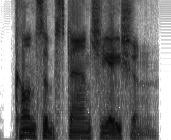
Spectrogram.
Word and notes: consubstantiation: British English

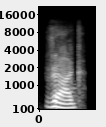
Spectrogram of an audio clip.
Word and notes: rug: Indian

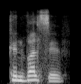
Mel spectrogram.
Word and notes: convulsive: Indian

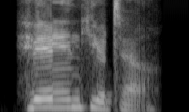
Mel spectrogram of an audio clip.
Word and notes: Herrnhuter: Indian

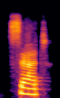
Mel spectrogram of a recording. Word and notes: sat: Indian

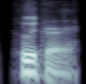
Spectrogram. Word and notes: hooter: American English

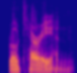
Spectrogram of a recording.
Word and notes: Rotarian: American English

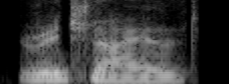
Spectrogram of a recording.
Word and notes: regild: Indian

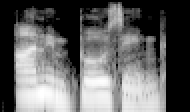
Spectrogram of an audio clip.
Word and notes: Unimposing: Indian

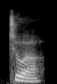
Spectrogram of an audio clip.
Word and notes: tour: Indian

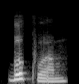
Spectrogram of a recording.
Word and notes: bookworm: Indian

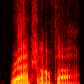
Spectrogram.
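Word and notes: réchauffé: American English

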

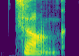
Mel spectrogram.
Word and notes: thong: Indian

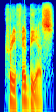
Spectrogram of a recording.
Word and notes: triphibious: American English

